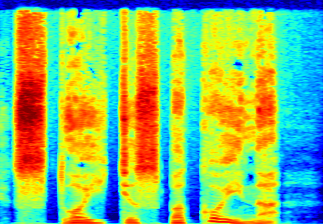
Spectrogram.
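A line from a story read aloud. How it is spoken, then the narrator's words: Clipped whispered order. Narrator (Russian): отрывистым шепотом приказал он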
